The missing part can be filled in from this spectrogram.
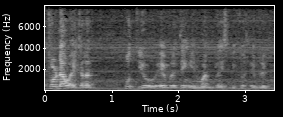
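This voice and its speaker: A fast-talking man in his thirties from the Philippines, medium-pitched with a Filipino English accent, is a chef hosting a casual livestream. He is chatty, repeats himself, and slips into Filipino now and then. The mic is distant, in a small, noisy indoor room with an air conditioner humming in the background.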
